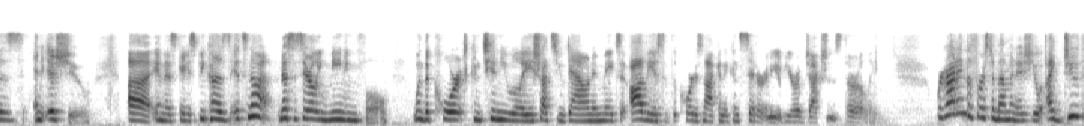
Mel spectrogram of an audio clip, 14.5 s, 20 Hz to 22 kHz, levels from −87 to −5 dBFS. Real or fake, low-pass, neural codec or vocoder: fake; 7.2 kHz; codec, 16 kHz, 1 kbps, X-Codec, WavLM features, trained on Multilingual LibriSpeech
